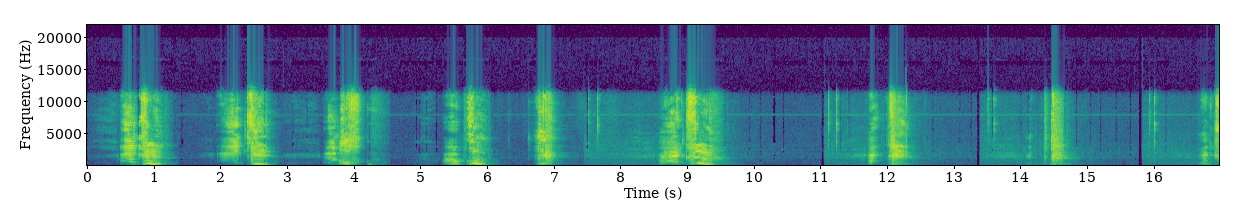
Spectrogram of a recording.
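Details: About ten sneezes in a row, each a short voiced inhale then sharp burst, a second or two apart in a quiet room: repeated sneezing, part of a 50+ sneeze run.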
